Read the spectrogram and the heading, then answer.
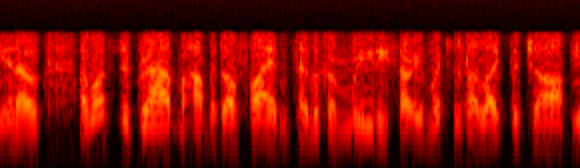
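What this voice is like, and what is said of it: Softened Irish accent. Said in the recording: “my accent, actually, when I'm in the States, my accent changes, and I find it gets modified ... Irish people will say that my accent has softened a lot, whereas in America, I still sound like, you know, I come from abroad ... Irish accents”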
